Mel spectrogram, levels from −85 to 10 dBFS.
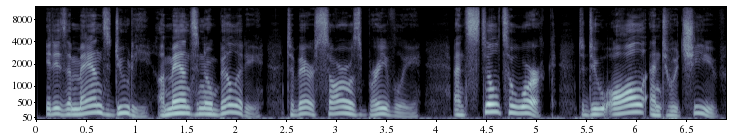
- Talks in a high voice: No, medium, 155 Hz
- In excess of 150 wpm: Yes, average, 190 wpm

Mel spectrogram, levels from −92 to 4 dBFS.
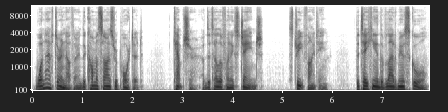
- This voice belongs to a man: Yes, male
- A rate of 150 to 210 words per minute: No, slow, 135 wpm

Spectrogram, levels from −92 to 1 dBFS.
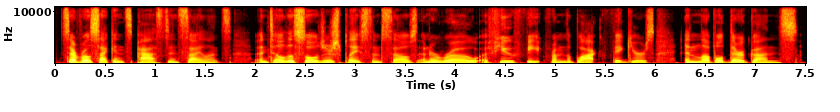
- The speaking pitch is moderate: No, high, 195 Hz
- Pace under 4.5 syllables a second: No, 5.8 syllables/s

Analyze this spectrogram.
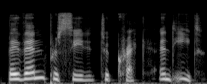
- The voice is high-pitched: Yes, high, 230 Hz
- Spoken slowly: No, average, 200 wpm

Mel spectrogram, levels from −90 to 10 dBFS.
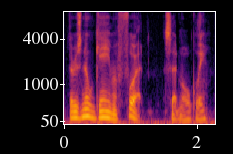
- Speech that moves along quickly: No, average, 185 wpm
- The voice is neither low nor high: No, low, 105 Hz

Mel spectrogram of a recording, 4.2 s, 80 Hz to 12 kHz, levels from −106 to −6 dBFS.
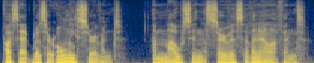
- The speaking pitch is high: No, low, 100 Hz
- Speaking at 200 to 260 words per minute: No, average, 185 wpm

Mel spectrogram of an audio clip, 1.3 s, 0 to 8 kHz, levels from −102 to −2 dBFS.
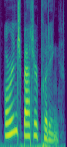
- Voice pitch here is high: Yes, high, 230 Hz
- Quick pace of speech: No, slow, 135 wpm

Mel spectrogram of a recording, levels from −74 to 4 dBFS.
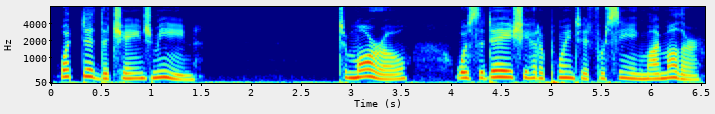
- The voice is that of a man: No, female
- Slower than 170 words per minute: Yes, average, 155 wpm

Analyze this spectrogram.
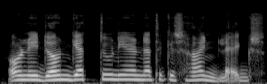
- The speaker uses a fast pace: No, average, 180 wpm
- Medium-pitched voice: No, high, 205 Hz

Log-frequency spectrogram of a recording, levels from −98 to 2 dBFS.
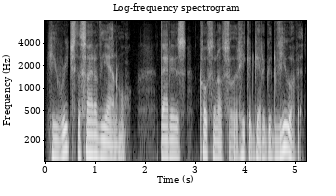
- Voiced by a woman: No, male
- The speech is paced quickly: Yes, fast, 240 wpm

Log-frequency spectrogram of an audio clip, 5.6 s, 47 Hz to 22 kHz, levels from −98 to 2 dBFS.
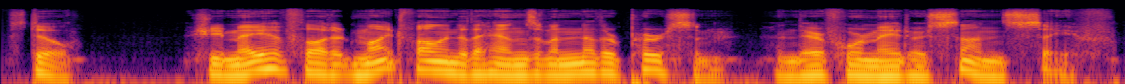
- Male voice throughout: Yes, male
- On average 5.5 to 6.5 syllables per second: Yes, 5.8 syllables/s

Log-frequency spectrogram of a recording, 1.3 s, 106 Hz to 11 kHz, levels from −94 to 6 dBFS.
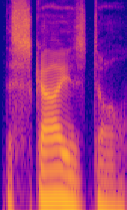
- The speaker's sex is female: No, male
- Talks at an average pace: Yes, average, 190 wpm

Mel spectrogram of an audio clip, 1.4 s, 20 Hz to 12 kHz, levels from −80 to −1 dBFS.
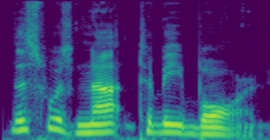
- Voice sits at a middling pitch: Yes, medium, 150 Hz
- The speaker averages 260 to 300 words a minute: Yes, fast, 265 wpm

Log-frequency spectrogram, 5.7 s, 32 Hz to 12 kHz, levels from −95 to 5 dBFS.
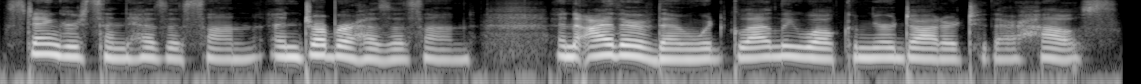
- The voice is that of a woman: Yes, female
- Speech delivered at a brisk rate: Yes, fast, 220 wpm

